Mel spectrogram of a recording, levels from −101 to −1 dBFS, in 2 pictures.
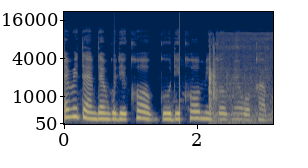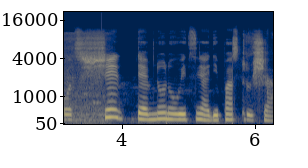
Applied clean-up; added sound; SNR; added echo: none; Printer; 14 dB; none.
